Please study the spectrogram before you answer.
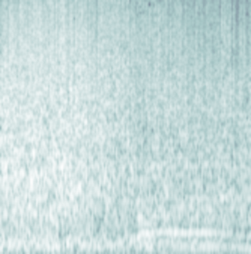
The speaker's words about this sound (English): One, booster ignition, and the final liftoff of Discovery. Discovery now making one last reach for the stars.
